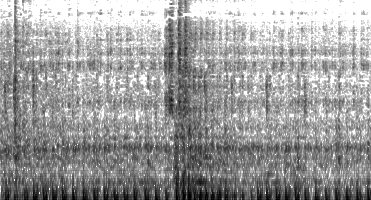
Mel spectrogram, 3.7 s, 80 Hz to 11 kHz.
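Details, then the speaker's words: Honda XRM 125 single-cylinder, over 13 years in service, idling after rebore that cured heavy white smoke: even steady pop-pop idle, no misses or knocking, no smoke left; residual smoke would be exhaust-pipe oil. "Ang layo na pagk guys Wala na talaga siyang usok"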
